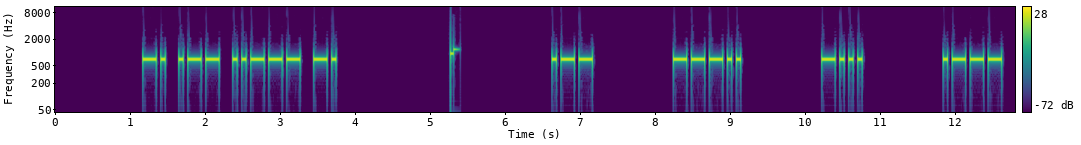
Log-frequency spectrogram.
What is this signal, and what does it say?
Morse code, heard as a keyed tone, about 20 wpm, spaced as for 10 wpm, 700 Hz. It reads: NW2N W8BJ
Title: USA Call Signs - 4 Characters - 6x Character Spacing - 20wpm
